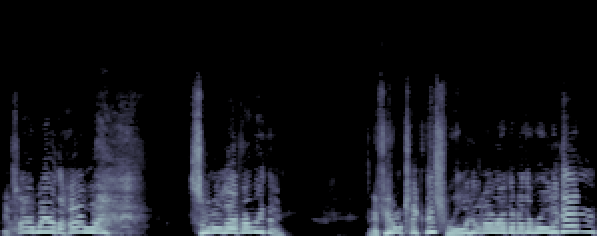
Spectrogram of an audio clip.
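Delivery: squeaky, very high, loud cartoon voice. In a comedy bit, playing the mouse: Mickey Mouse voice. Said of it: "this week's episode of Mickey Mouse Voice".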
